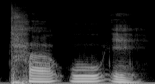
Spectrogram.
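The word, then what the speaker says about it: 田植え: 밭전자 하고 심을 식자 이거를 타우라 읽습니다 타우에 타우에 타우에 요게 모네기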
